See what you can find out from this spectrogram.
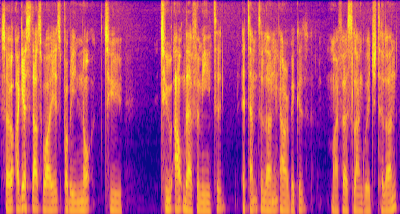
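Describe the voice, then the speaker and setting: A young man thinks aloud, hedging and restarting as he reflects in a relaxed podcast chat. His voice sits at an ordinary middle pitch. The recording is dry and close. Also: moderate pace, dry recording. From Britain. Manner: hesitant, reflective, hedges with "I guess". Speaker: podcast co-host. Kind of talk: casual podcast discussion.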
